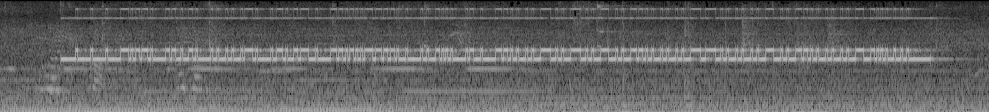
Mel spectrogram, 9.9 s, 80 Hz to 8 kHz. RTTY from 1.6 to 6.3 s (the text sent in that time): LU3AUO DE G4B 559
